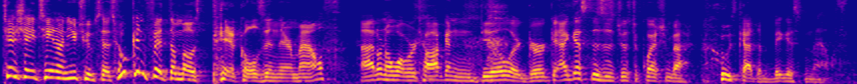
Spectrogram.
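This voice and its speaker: A man's voice: fairly high pitch, very animated, brisk, few pauses, slight background noise. Young guy cohosting a chat show, jokey and playful, voice swings way up and down all over. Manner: playful, laughs often, jokey asides. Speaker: co-host. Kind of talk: casual chat.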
